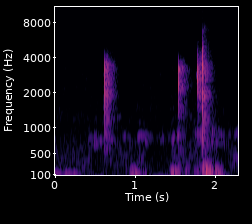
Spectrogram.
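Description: Three short, sharp clicks: one about half a second in, then two close together near the end.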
